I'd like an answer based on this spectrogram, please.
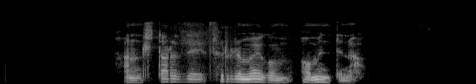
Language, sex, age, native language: Icelandic, male, 40-49, Icelandic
